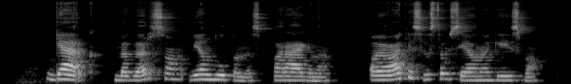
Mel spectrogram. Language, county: Lithuanian, Kaunas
